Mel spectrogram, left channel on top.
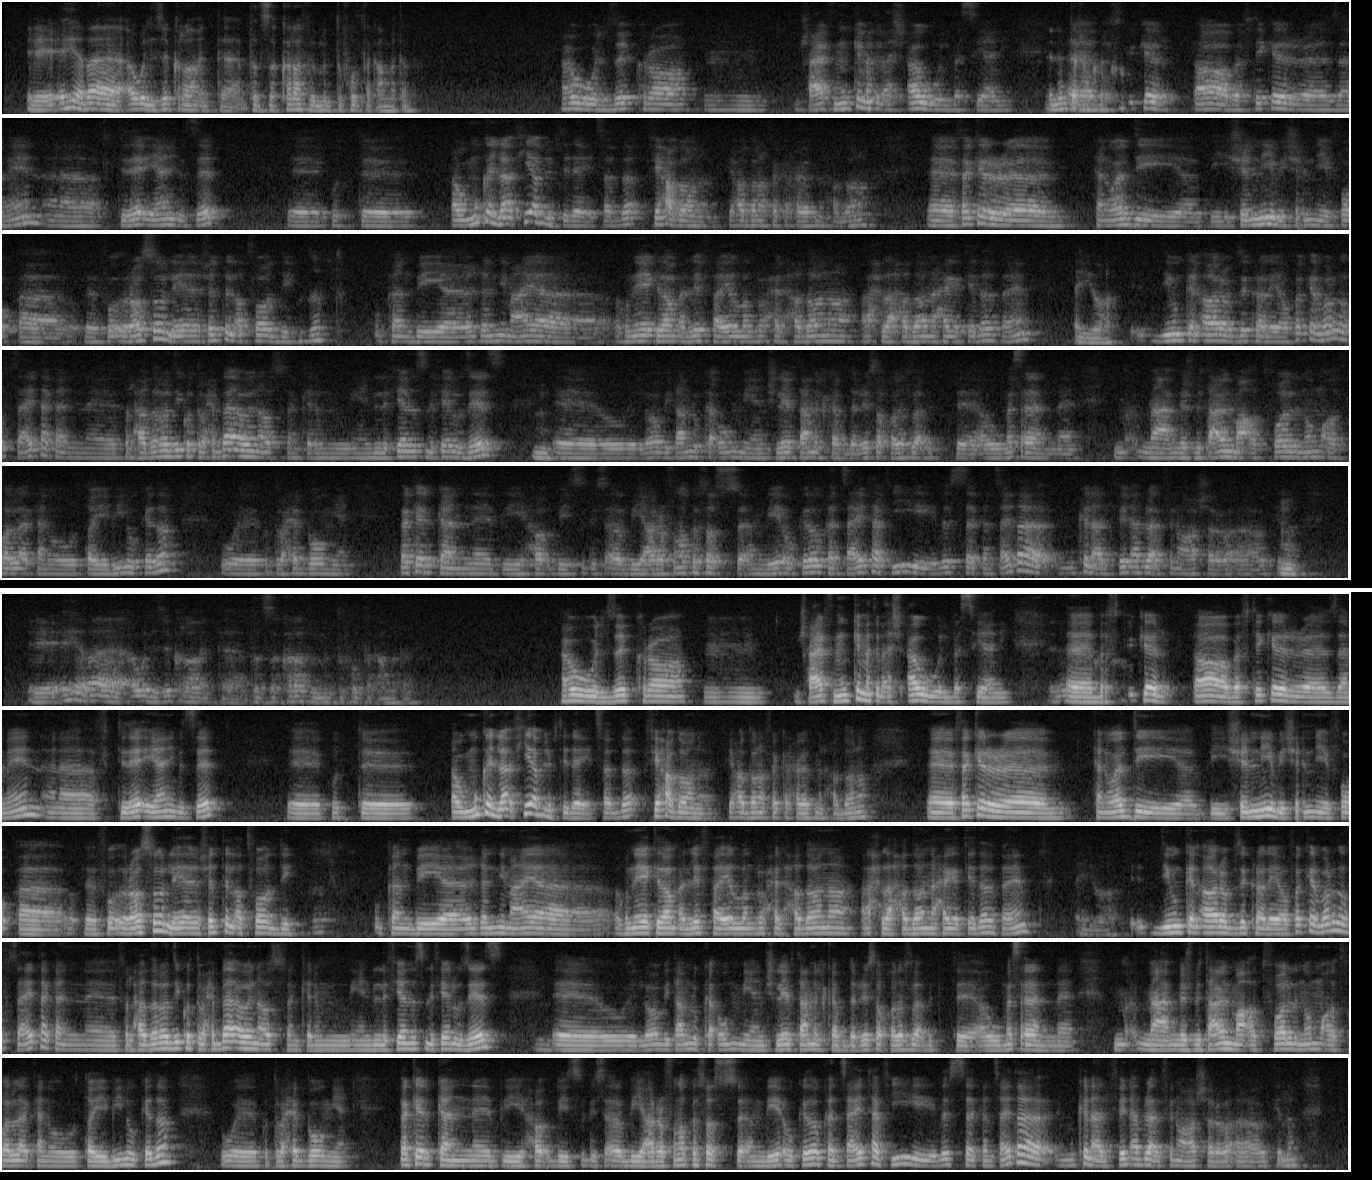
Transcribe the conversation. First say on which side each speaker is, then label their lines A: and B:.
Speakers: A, on the left; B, on the right.
A: ايه إيه هي بقى اول ذكرى انت بتتذكرها في من طفولتك عامه
B: أول ذكرى مم، مش عارف ممكن ما تبقاش أول بس يعني
A: اللي انت
B: أه
A: فاكره
B: بفتكر آه بفتكر آه، زمان أنا في ابتدائي يعني بالذات أه كنت أه أو ممكن لأ في قبل ابتدائي تصدق في حضانة في حضانة فاكر حاجات من الحضانة أه فاكر أه كان والدي آه، بيشيلني بيشيلني فوق أه آه، فوق راسه اللي هي شيلة الأطفال دي
A: بالظبط
B: وكان بيغني معايا أغنية كده ومألفها يلا نروح الحضانة أحلى حضانة حاجة كده فاهم
A: ايوه
B: دي ممكن اقرب ذكرى ليا وفاكر برضو في ساعتها كان آه، في الحضانه دي كنت بحبها قوي انا اصلا كان يعني اللي فيها الناس اللي فيها لزاز
A: امم
B: آه، اللي هو بيتعاملوا كأم يعني مش اللي هي بتتعامل كمدرسة وخلاص لا بت أو مثلا آه، م- مع مش بتتعامل مع أطفال إن هم أطفال لا كانوا طيبين وكده وكنت بحبهم يعني فاكر كان بيح... بيس... بيسأل... بيعرفونا قصص أنبياء وكده وكان ساعتها في لسه كان ساعتها ممكن 2000 قبل 2010 بقى كده
A: امم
